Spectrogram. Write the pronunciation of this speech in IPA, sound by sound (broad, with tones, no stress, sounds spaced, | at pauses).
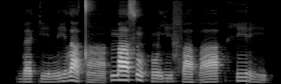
b ɛ˨ k i˨ n i˨˦ l a˦˨ t ã˨ | m a˦ s ũ˦˨ h ũ˨ j i˨ f a˨ b a˨˦ | h i˧ ɾ i˨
